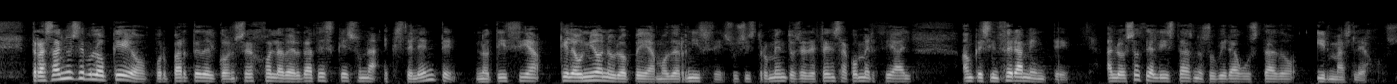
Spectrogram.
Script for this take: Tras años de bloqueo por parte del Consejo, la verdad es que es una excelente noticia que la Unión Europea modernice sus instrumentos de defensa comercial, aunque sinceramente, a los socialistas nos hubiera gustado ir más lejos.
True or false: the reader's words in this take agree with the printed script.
true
